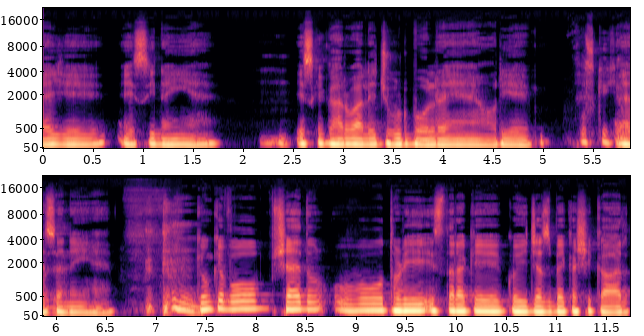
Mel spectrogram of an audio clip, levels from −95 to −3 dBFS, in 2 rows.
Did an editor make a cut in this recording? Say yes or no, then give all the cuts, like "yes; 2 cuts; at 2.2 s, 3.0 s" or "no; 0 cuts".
no; 0 cuts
